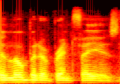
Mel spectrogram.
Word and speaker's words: Faiyaz: Is it Faiyaz or Faiyaz or how do you pronounce it? Oh yeah, Faiyaz.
